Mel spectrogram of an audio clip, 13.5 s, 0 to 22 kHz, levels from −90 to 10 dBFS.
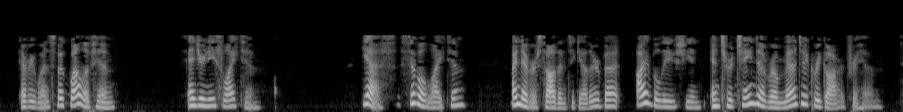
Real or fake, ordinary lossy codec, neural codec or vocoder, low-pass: real; MP3, 24 kbps; none; 7.2 kHz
